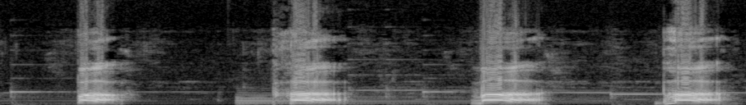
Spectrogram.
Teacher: प बोलोगे, आपके दोनों होठ स्पर्श होंगे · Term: ओष्ठ्य व्यंजन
